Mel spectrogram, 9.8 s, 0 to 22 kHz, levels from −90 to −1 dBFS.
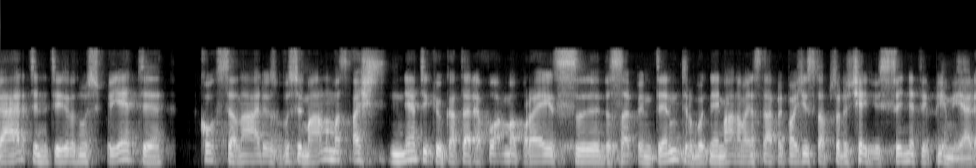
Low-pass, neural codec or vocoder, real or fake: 7.2 kHz; codec, 16 kHz, 0.8 kbps, ZipCodec; fake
